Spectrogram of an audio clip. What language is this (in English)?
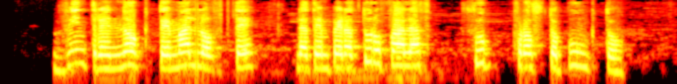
Esperanto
